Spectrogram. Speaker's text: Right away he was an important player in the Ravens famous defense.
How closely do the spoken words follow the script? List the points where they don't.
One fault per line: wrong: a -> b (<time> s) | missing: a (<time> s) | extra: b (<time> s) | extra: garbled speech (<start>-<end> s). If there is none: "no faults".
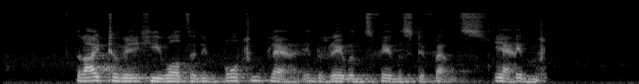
extra: garbled speech (4.9-5.5 s)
